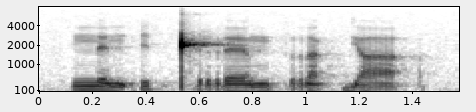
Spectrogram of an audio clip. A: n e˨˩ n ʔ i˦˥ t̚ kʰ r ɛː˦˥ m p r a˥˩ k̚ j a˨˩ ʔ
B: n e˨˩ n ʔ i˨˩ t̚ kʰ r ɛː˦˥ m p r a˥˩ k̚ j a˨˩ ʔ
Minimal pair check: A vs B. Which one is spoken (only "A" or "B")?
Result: A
